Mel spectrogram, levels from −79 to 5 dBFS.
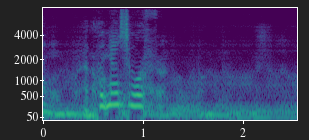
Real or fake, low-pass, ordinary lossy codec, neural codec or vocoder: fake; none; none; codec, 16 kHz, 0.5 kbps, FreqCodec, larger model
